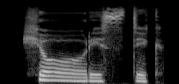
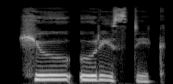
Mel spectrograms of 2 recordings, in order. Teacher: Emphasize ris in US and your in UK. Keep tick soft.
